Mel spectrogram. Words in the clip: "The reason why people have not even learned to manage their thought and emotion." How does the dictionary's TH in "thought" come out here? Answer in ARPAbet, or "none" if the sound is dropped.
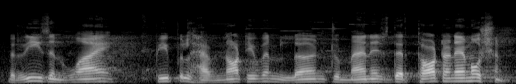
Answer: T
